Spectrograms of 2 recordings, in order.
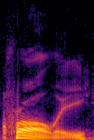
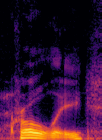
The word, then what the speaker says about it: Crawley: Most people here would pronounce it Crawley, but it's Crowley.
